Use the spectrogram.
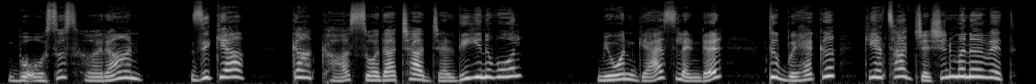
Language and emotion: Kashmiri, surprised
